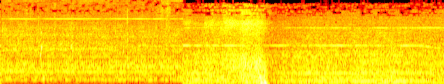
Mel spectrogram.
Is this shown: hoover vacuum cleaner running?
yes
